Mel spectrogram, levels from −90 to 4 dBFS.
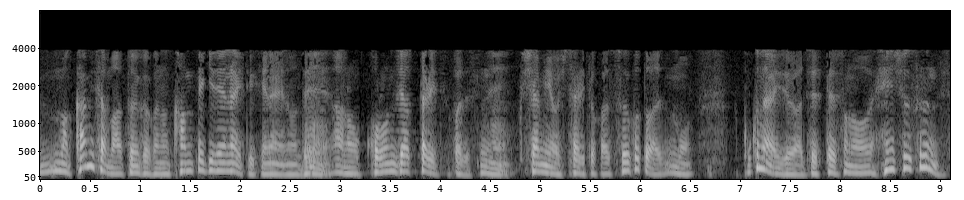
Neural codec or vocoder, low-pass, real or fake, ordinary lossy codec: none; 7.2 kHz; real; AAC, 16 kbps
